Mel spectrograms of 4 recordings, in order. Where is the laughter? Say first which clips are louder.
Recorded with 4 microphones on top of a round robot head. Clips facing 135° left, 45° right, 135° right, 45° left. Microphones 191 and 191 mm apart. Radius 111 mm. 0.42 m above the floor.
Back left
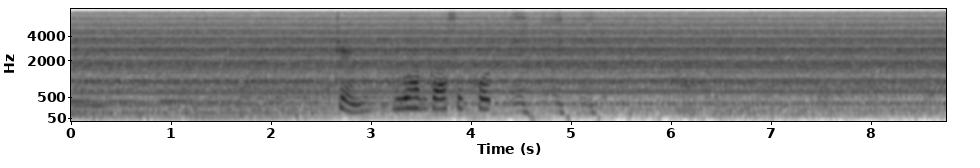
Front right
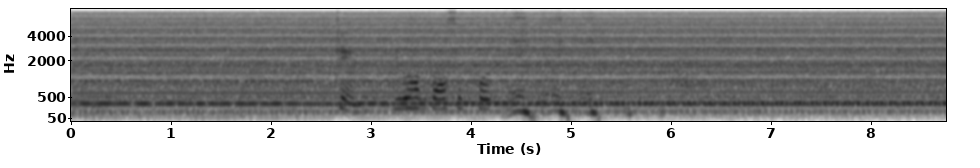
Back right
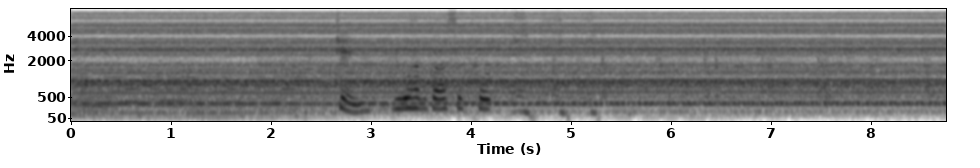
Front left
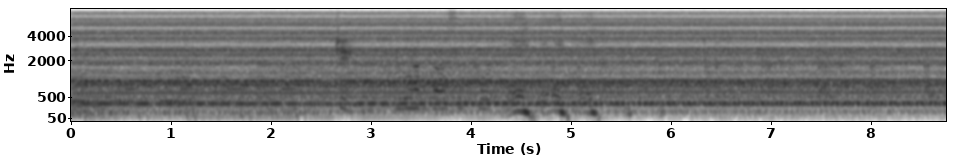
Front right 11 dB, front left 2 dB; 20° right.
